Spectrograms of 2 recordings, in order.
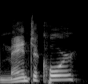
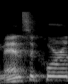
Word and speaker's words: Manticore: ring comes in called manticore and I kept thinking man sakur I thought they were saying man Sakura the whole yeah well they kept like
